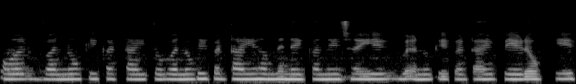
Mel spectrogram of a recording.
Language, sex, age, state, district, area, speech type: Hindi, female, 18-30, Madhya Pradesh, Harda, urban, spontaneous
